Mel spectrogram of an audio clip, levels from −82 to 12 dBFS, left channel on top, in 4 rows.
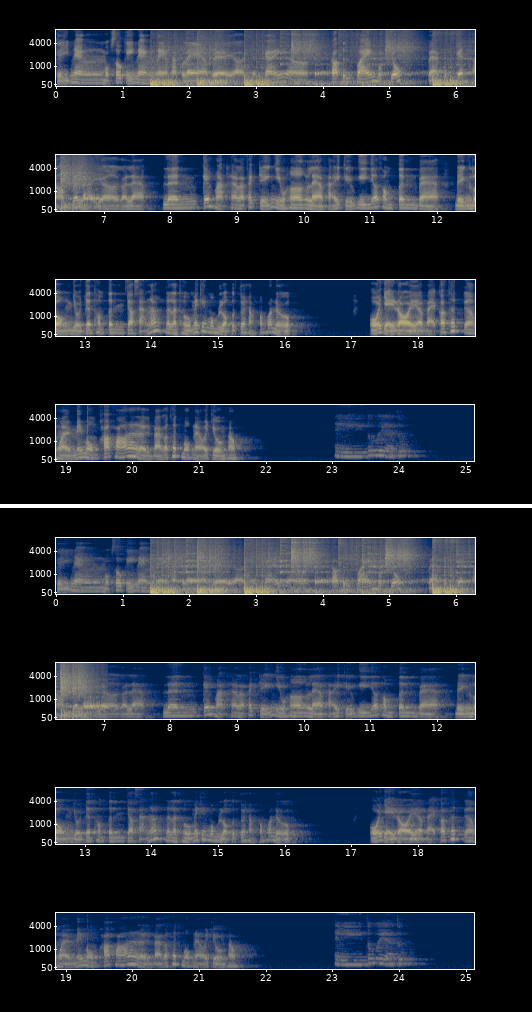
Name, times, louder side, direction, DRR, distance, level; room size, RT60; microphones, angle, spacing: voice 1, 0.0-3.8 4.1-5.2 5.6-16.1 17.3-21.6, left 6 dB, 80° left, 14 dB, 0.6 m, -24 dB
sound 1, 1.4-7.1, right 3 dB, 20° right, 0.4 m, -21 dB
voice 2, 23.0-24.1, equal, 45° right, 3 dB, 2.5 m, -38 dB
14.0 x 9.9 x 4.7 m, 0.75 s
head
